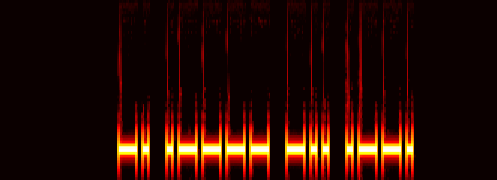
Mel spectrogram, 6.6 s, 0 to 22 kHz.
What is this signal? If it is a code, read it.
Morse code, heard as a keyed tone, about 15 wpm, 700 Hz. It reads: N1DP
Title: USA Call Signs - 4 Characters - Repeated 2x - 15wpm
